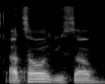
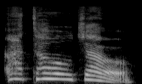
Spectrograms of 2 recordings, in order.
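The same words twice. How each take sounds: First: Said in the usual way. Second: Very high, drawn-out catchphrase; Mad Mike. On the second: Retold or imitated. Host echoes the catchphrase as Mad Mike, high slow holler. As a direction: stretch it out in a mock high holler. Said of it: "in my Mad Mike voice".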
